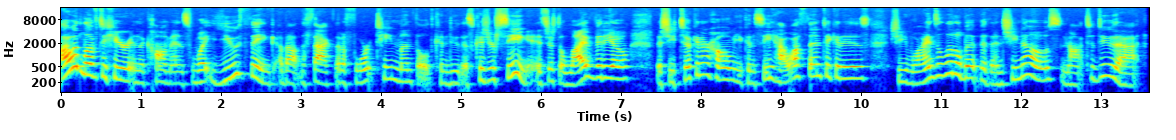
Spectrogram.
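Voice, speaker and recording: A woman's voice: a little high, animated, moderate pace, darkish tone. A woman hosting, earnestly explaining a home video to viewers and asking them questions. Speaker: host and parenting teacher.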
